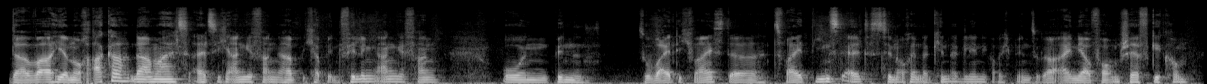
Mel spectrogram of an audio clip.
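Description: A man speaks at a moderate pace in a normal speaking voice. His pitch is fairly low, with ordinary variation. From Schwenningen, Baden-Württemberg. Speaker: senior pediatric physician. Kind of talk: interview.

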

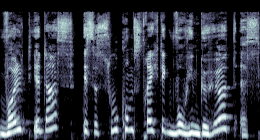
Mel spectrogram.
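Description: The recording is very clean with a silent background. A woman speaks very slowly with lively intonation. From Berlin. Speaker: podcast host, business consultant. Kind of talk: interview.

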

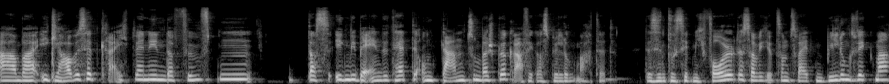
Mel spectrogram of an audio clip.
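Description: The speaker is a woman whose voice has some breathiness. Her pitch moves in a normal way. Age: 30s. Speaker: small business owner. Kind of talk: casual interview. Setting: studio.

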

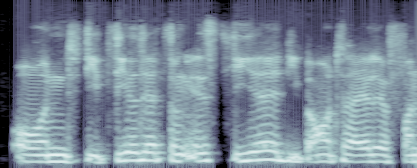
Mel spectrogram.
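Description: With an unremarkable speaking voice, a man talks fairly high in pitch, varying it in an ordinary way. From Franconia, Coburg. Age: 40s. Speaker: sales engineer. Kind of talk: technical interview. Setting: remote call via internet.

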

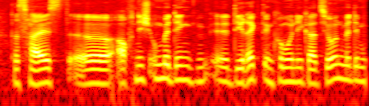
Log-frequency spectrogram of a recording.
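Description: Medium pitch from a male speaker, noticeable background noise behind him. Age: 40s. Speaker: credit brokerage manager. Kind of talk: casual interview.

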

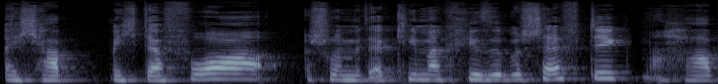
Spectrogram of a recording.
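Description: The recording is very clean, and the background is silent. A woman talks at a fairly slow pace. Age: 40s. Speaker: climate activist and designer. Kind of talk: interview.

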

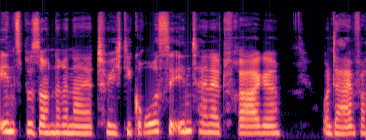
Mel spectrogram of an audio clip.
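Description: With a plain, everyday voice, a woman talks at a moderate pace and medium pitch, her intonation fairly even and the sound dry and close with no echo. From Hamburg, northern Germany. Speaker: digital workplace consultant. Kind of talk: interview. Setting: remote call.

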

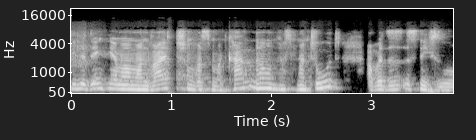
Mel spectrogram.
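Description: A woman with a normal speaking voice at a fairly quick pace and ordinary pitch variation. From Germany, Cologne. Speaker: podcaster and life coach. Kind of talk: interview.

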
